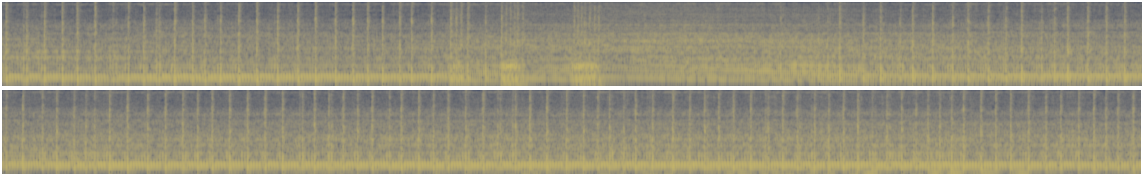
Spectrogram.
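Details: Used chainsaw that had been given away, started on fresh gas after a squirt of prime: catches after a couple of sputters, blips up and settles into a steady, even buzz with clean throttle response; runs fine.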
